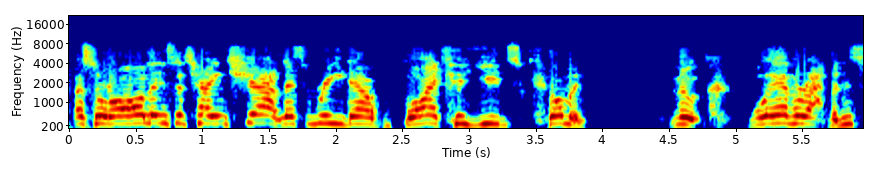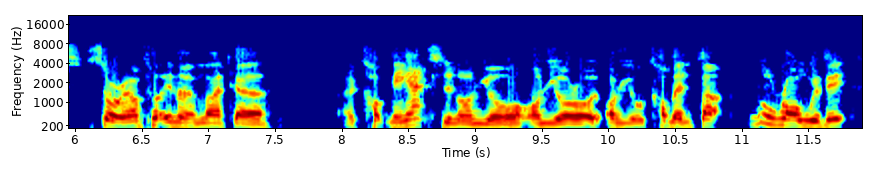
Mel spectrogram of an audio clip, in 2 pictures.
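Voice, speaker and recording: Bloke in his 40s, fairly high voice, banter, says bro and mate a lot, bit muffled. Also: moderate pace, dry recording. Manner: laddish banter, ends lines with bro and mate. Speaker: co-host. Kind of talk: casual livestream chat.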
